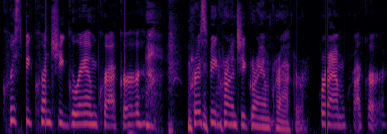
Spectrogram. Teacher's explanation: Amy says, I think it's because she uses the back of the tongue to say the CR sound and the GR sounds instead of the front of her tongue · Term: Crispy R's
